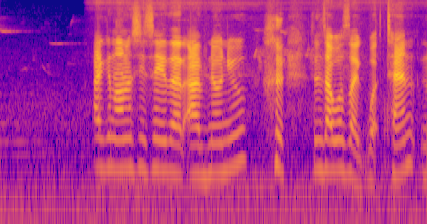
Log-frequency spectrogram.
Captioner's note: chuckling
